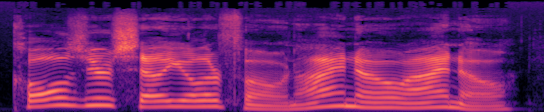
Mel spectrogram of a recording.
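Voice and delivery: put-on high, eager older Midwestern lady; chirpy assistant butting in with news; Rose's voice. Rose finishes his sentence.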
